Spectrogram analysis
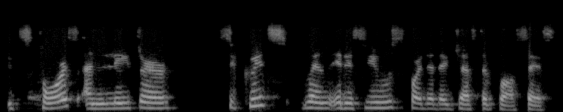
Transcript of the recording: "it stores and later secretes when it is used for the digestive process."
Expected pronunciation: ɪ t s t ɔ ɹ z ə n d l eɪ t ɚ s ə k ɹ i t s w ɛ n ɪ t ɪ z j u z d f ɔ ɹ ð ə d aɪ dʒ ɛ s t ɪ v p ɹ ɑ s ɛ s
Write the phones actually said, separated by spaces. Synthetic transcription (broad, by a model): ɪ t s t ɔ ɹ s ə n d l eɪ t ɚ s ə k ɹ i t s w ɛ n ɪ t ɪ s j u s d f ɔ ɹ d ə d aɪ dʒ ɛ s t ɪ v p ɹ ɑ s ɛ s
